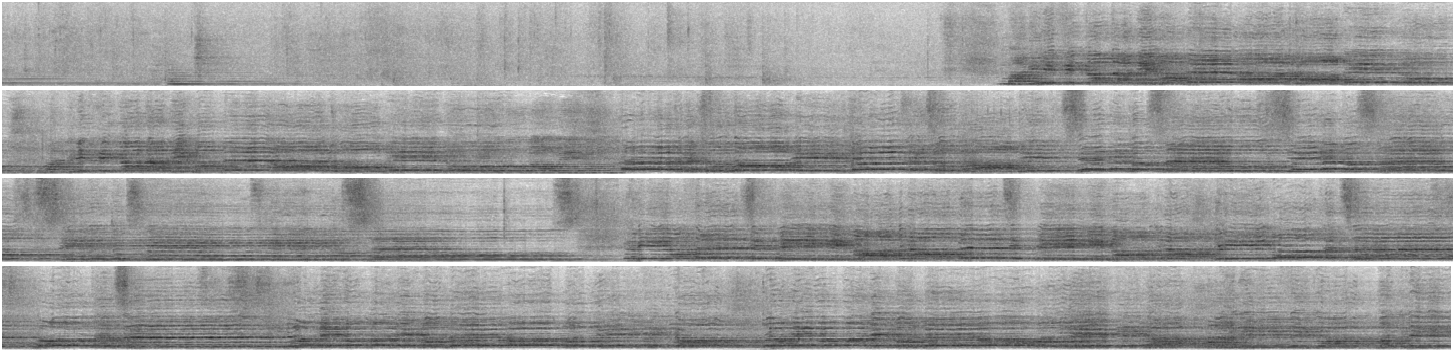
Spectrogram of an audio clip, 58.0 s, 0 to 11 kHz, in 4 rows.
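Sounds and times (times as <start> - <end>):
women's choir singing: 0.0 - 4.0, 5.3 - 58.0.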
